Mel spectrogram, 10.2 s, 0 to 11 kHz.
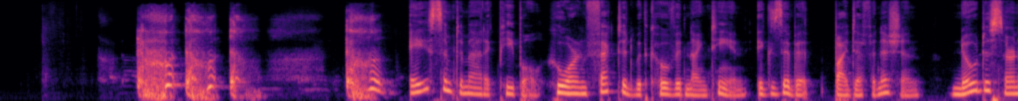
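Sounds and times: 
person coughing harshly: 1.0 - 4.0
speech: 3.7 - 10.1.

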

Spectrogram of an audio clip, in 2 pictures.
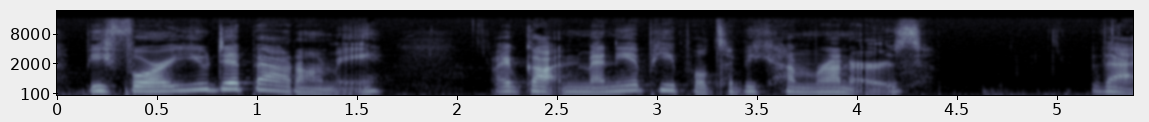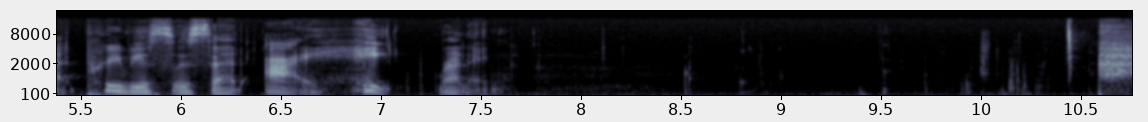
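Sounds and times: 
speech: 0.2 - 4.4, 5.2 - 7.7
person sipping beer: 7.8 - 10.7
breathy slurp or exhale: 8.4 - 10.7.

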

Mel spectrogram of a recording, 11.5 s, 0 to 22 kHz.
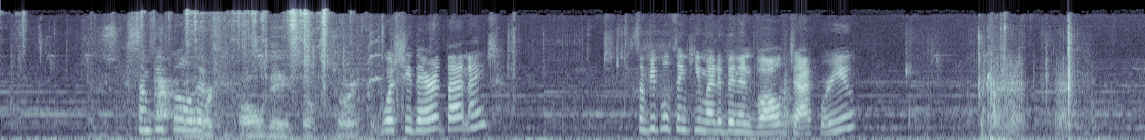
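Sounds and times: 
speech: 1.4 - 5.1, 6.4 - 8.6
house door closing: 9.0 - 11.1.

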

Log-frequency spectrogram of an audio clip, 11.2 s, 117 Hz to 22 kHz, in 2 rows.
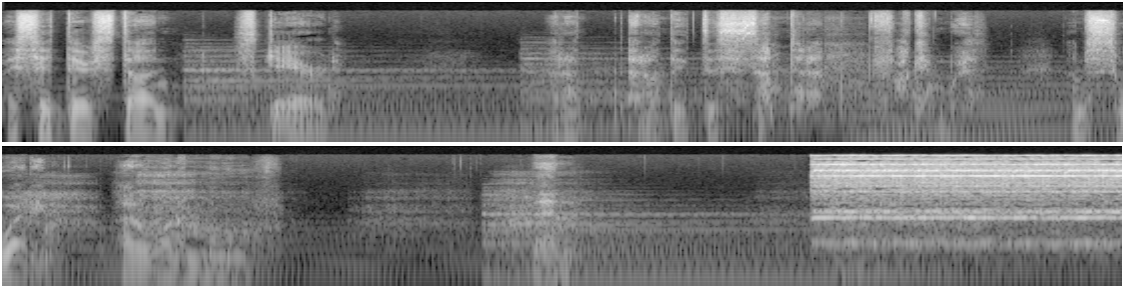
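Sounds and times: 
speech: 0.0 - 1.8, 2.7 - 7.0, 8.0 - 8.6
phone ringing with electronic bell tone: 9.6 - 11.2.

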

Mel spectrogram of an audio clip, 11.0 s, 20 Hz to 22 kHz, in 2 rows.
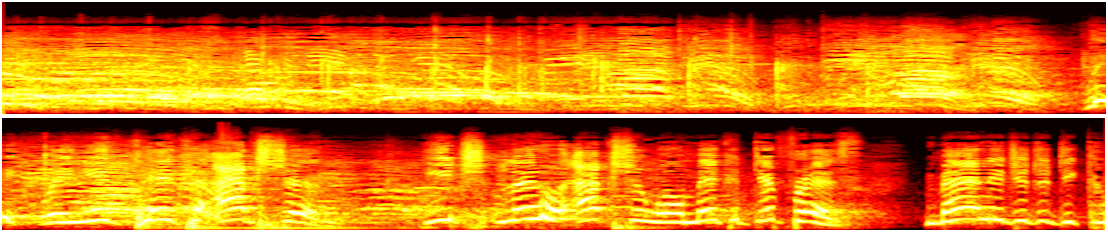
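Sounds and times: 
large crowd cheering and shouting in thanks: 0.0 - 8.8
speech: 6.4 - 11.0.

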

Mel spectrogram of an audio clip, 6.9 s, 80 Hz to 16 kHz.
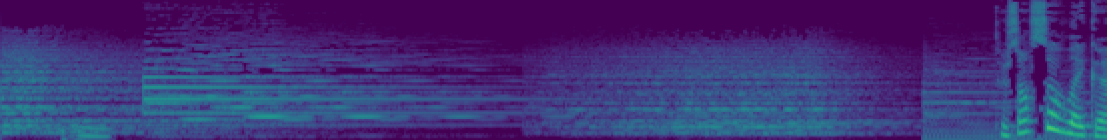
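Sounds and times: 
chiming bells in game shrine music: 0.0 - 6.9
speech: 6.2 - 6.9.

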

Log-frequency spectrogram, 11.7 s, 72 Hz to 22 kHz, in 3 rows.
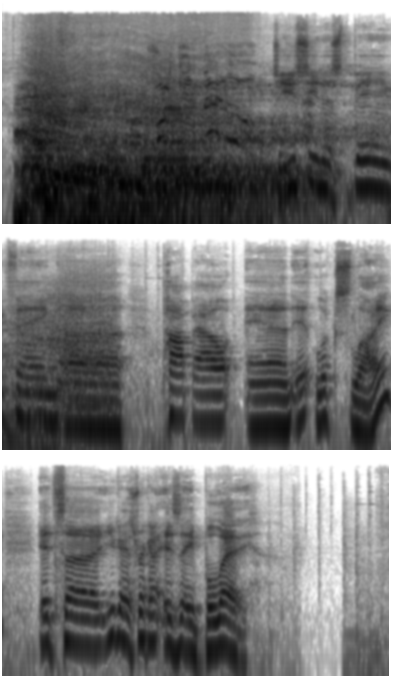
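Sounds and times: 
monster roar: 0.0 - 5.4
speech: 3.0 - 10.4.

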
